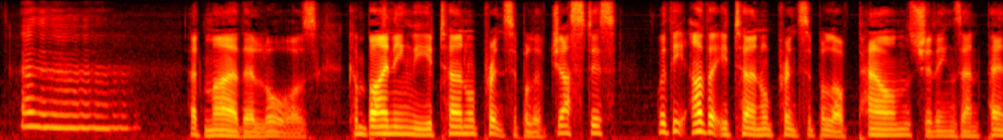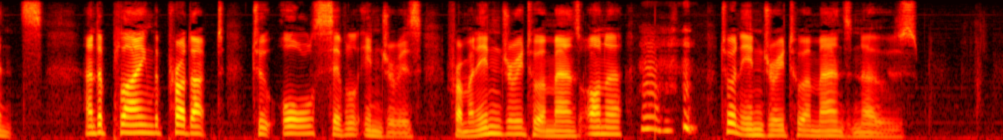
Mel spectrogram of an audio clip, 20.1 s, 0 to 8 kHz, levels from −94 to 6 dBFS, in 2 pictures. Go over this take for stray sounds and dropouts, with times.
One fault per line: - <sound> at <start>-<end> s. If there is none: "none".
- laugh at 0.2-1.4 s
- laugh at 16.4-17.0 s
